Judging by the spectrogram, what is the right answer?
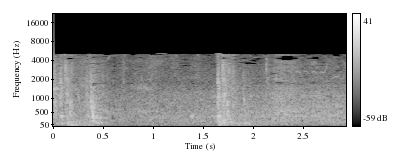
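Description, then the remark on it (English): A door swings closed with a solid thud partway through, preceded by a softer knock, against a steady background hum. No one speaks. “You shouldn't have closed the door.”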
